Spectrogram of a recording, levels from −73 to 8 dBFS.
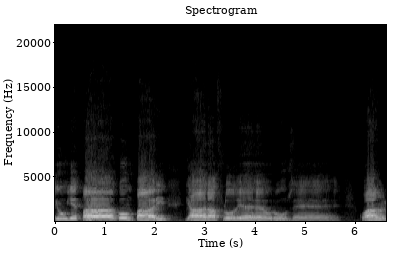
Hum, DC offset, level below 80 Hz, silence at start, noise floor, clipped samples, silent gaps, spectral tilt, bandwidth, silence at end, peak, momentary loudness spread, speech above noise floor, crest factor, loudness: none; under 0.1%; -58 dBFS; 0 s; -53 dBFS; under 0.1%; none; -6 dB/octave; 12 kHz; 0 s; -6 dBFS; 19 LU; 33 dB; 14 dB; -19 LUFS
